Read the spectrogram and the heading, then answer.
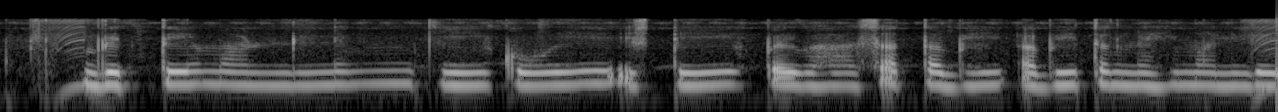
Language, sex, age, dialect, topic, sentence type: Hindi, female, 18-24, Awadhi Bundeli, banking, statement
